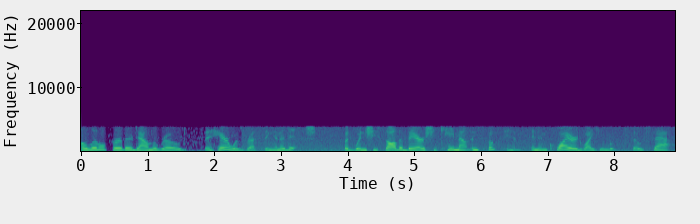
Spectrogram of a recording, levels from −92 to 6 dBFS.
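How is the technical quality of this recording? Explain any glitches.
Technical quality is poor, with band-limited, distorted sound throughout and an over-processed opening; the room noise sits about 20 dB below the speech.

The Bluetooth CVSD headset codec affects the whole clip. Its one-bit slope coding at 64 kbps passes speech below 3.8 kHz but cuts everything above it. This leaves scratchy sibilants and granular hiss, and a spectrogram shows a hard ceiling at 3.8 kHz.

Overdone noise removal runs from 0.0 to 2.40 s. Bands near the noise estimate are gated out, leaving near-silent gaps with twinkling specks; a spectrogram shows scattered isolated dots.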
